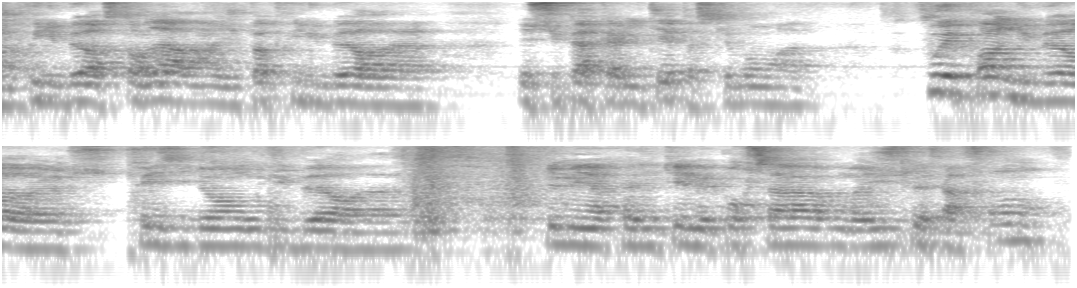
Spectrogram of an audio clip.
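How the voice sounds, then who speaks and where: A man from France hosts a casual cooking tutorial, hesitant and full of fillers and restarts. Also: a little high. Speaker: home cook, channel host. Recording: very echoey room, mic far off, clear background noise.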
